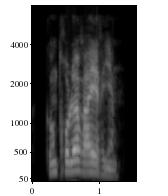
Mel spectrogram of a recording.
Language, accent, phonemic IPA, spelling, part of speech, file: French, France, /kɔ̃.tʁo.lœʁ a.e.ʁjɛ̃/, contrôleur aérien, noun, LL-Q150 (fra)-contrôleur aérien.wav
- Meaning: air traffic controller, ATC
